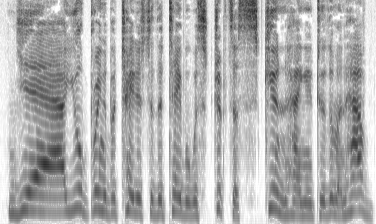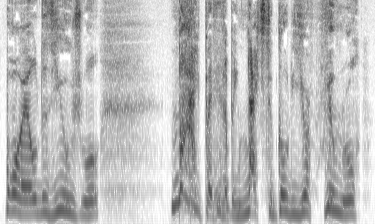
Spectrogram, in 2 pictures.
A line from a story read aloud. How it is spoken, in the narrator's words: shrieked Mary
